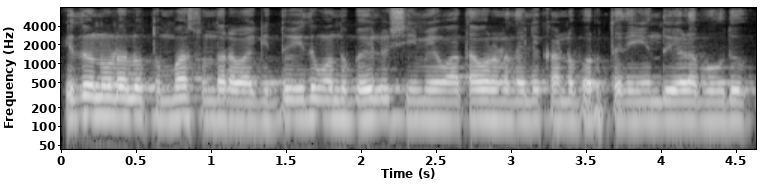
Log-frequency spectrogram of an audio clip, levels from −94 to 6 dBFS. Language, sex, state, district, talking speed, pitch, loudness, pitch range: Kannada, male, Karnataka, Koppal, 170 wpm, 130 Hz, -14 LUFS, 125-135 Hz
